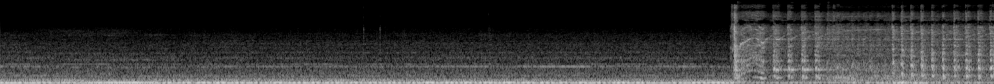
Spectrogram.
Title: #2 Long Crank but eventually goes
